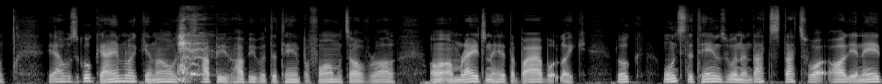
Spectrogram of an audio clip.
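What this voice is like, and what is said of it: Put-on Dublin accent. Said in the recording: “Why has Yamal got a Dublin accent?”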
